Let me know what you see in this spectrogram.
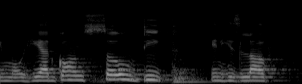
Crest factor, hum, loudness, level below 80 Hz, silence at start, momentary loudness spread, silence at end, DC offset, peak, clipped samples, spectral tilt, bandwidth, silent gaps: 16 dB; none; -38 LUFS; -84 dBFS; 0 s; 11 LU; 0.15 s; under 0.1%; -22 dBFS; under 0.1%; -6 dB/octave; 14 kHz; none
